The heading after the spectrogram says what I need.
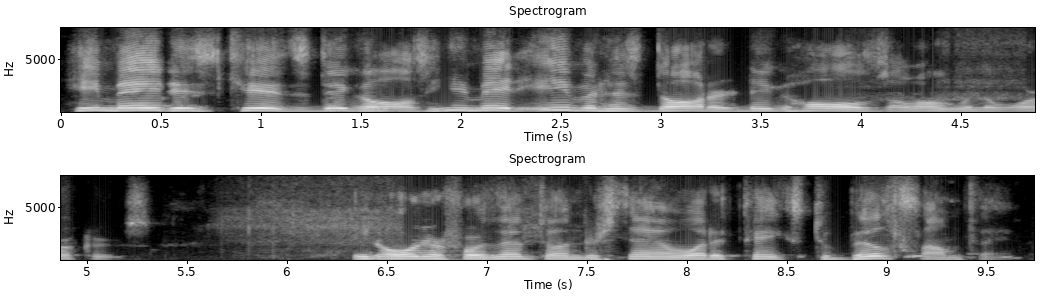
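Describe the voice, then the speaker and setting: A man's voice: sits high, normal speed, gravelly, darkish tone, dry recording, poor audio. A man from Iraq arguing bluntly and profanely in a heated livestream debate.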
